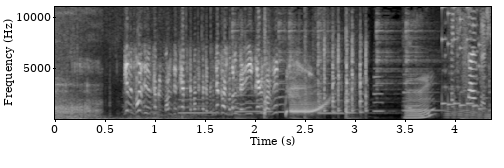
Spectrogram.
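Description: Cartoon sound effects over music: a low rumble at the start, then a busy run of comic boings and sliding-pitch effects, with a swooping glide near the end.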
